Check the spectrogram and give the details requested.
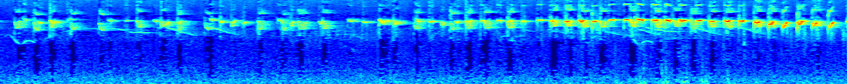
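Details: Bird song of varied high chirps and short trills that grows steadily louder, ending in fast, regular bright notes, with a faint rushing background.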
